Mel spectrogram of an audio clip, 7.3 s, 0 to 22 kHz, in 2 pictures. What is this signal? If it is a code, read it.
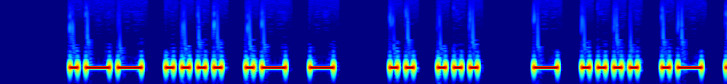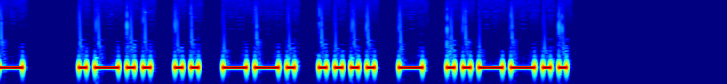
Morse code, heard as a keyed tone, about 32 wpm, 700 Hz. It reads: WHAT IS THAT LIGHT?
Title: Sentences from Top 1000 Words - Review Part 1 - 30wpm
